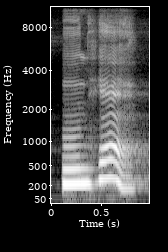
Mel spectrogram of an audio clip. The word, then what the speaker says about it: Unhei: "Yes, it's pronounced Unhei, and it means grace," Mr.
